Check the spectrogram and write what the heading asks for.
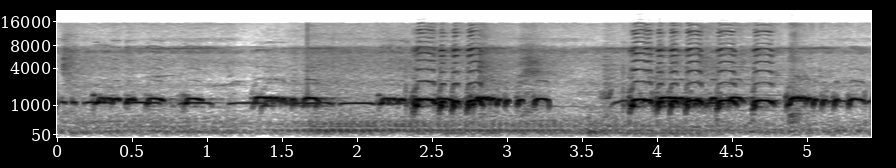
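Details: Local zebra dove, a strong singer used to provoke rivals and raise their breeding drive: rolling, bubbling cooing phrases repeated several times, with faint high chirps from other birds.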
